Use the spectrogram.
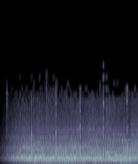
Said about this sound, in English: Now, I did a bunch of work to try to isolate that dialogue from the roaring crowd. It was really hard to hear without a bunch of work, but there's only so much you can do.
